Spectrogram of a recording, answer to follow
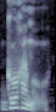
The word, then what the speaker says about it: Gram: Celle-ci est appelée Graham, phonétiquement prononcée Goramu, qui fait une référence à la lame légendaire de la mythologie nordique, également connue sous le nom de Grammaire ou Balmung.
